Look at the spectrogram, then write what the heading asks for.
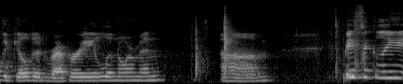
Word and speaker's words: Lenormand: Okay, and last, Lenormand. At least that's the way I pronounce it.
